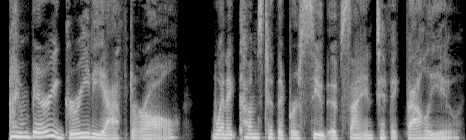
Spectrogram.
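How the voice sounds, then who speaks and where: A woman voicing a diligent young female scientist in a video game, speaking earnestly and gently. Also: medium pitch, normal speed, vocal fry, no room sound, studio quality. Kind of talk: video game character voice line.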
